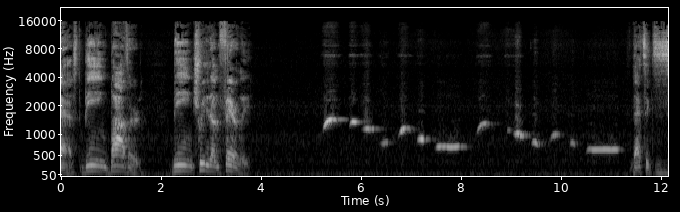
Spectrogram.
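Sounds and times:
speech: 0:00.0 - 0:03.8, 0:11.4 - 0:12.1
faint low hum: 0:00.0 - 0:12.1
person whistling a casual wandering tune: 0:05.2 - 0:11.3.

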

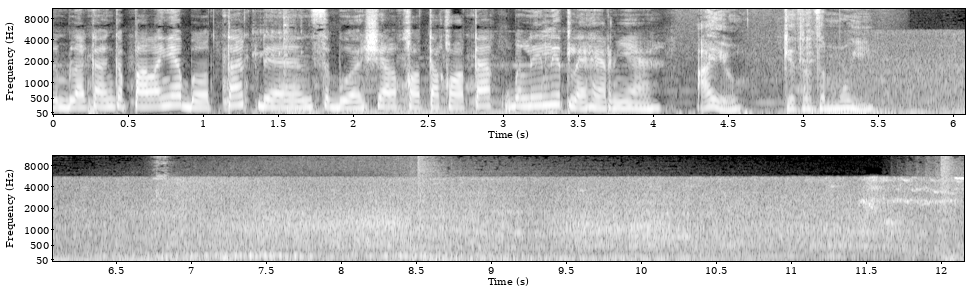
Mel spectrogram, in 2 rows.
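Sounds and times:
speech: 0:00.0 - 0:05.6
car driving along a road beside a railway station: 0:05.7 - 0:12.1.

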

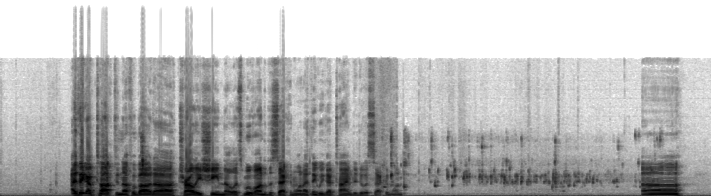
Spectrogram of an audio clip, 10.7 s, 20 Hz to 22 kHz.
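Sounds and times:
speech: 0:01.1 - 0:06.2, 0:09.6 - 0:09.8
water pouring into a glass: 0:05.6 - 0:10.1.

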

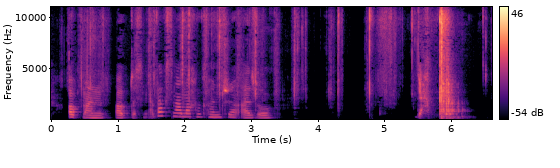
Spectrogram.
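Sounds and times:
speech: 0:00.2 - 0:03.7
scissors snipping zigzags into a stiff paper bag: 0:00.3 - 0:05.3.

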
